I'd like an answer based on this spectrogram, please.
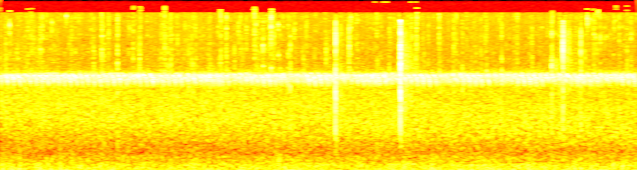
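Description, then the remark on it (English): A quiet, small outdoor campfire by a cabin, ringed with red bricks: soft steady hissing with a few sharp, isolated crackling pops, while a constant high-pitched insect-like trill runs through the background. “I've made this campfire in the same place, just by my cabin, for as long as I can remember.”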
